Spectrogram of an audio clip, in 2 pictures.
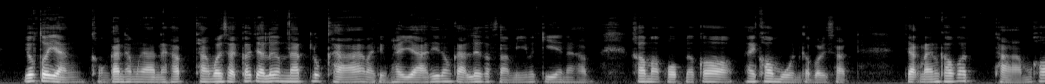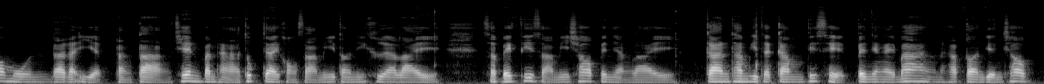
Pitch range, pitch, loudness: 110-130 Hz, 120 Hz, -21 LUFS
